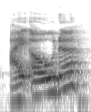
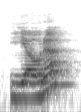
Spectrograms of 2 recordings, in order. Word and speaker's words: iota: So after theta is your other vowel, your iota, sometimes mispronounced as iota. It is not iota. It makes it's pronounced like with a double E, so it's iota.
